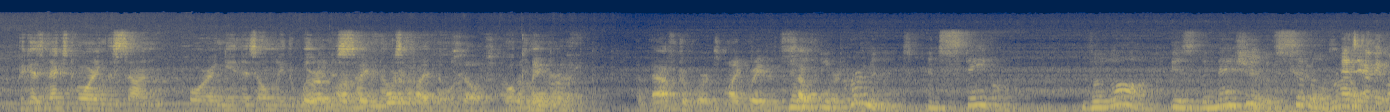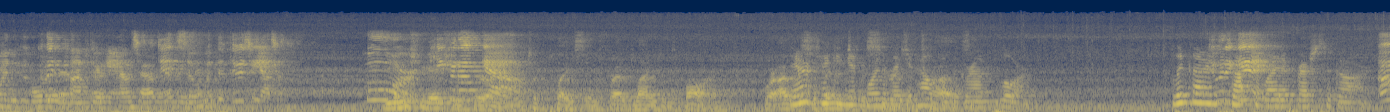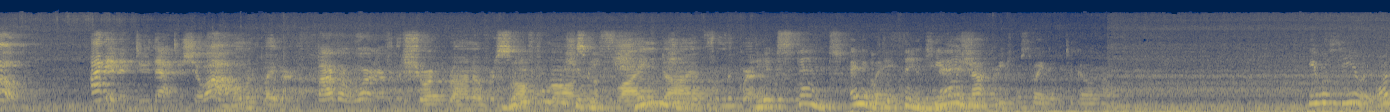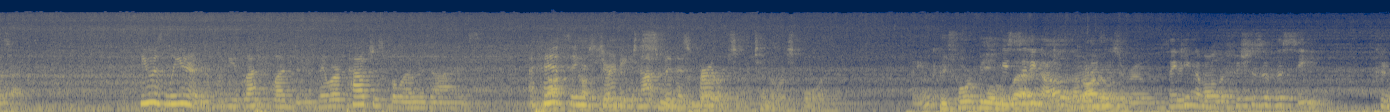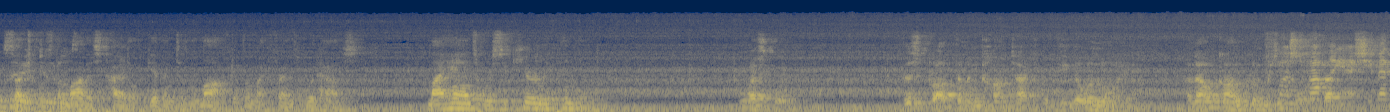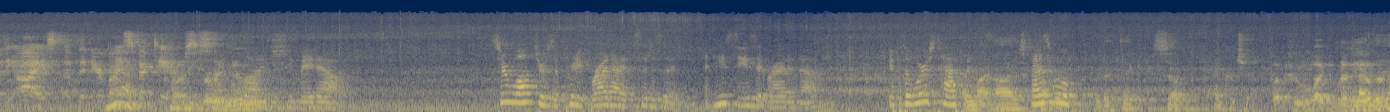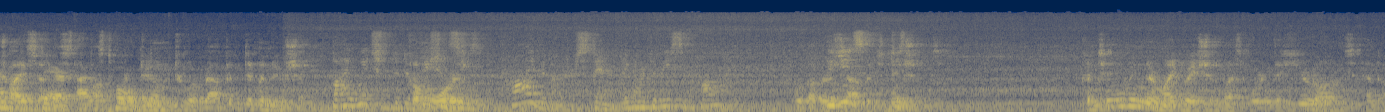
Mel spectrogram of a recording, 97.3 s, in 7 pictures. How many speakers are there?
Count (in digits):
7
